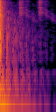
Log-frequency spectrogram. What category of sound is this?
Instrument samples > Synths / Electronic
